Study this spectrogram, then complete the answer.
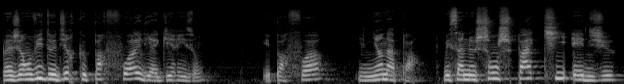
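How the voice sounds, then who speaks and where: A woman giving an earnest personal faith testimony, speaking haltingly with frequent fillers. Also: mid-range voice, mellow.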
